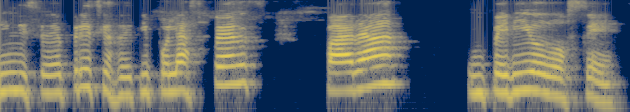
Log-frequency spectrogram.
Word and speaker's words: Laspeyres: índice de precios y la l es por las pers se escribe laspeyres con y en el medio y fue el creador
